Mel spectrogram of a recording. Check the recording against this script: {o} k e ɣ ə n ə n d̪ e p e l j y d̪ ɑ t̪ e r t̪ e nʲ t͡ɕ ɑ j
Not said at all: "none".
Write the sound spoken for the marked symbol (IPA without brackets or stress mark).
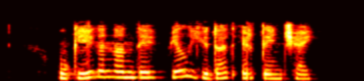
u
